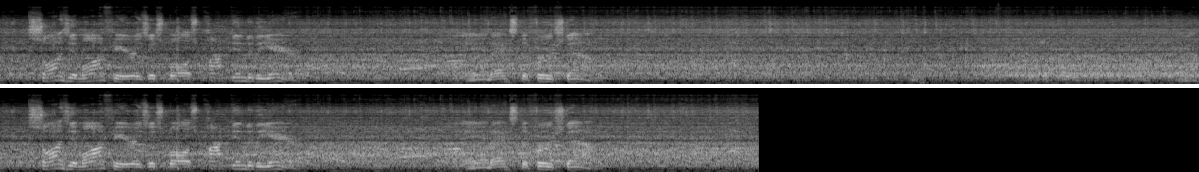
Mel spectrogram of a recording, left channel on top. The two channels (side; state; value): right; drops out; at 7.6 s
